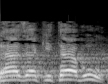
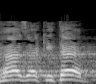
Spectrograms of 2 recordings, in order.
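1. الكلمة الأخيرة تنتهي بحركة ثم نون. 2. الكلمة الأخيرة تقف على حرف ساكن بدون حركة. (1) "لو عايز تظهر الحركة أقول هذا كتاب" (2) "تقف هذا كتاب"

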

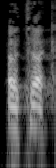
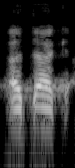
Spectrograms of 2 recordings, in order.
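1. تُنطق التاء مع نَفَس مسموع. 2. تُنطق التاء بدون نَفَس مسموع. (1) "والتاء هذه مهموسة" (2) "البعض يقول أتاك أتاك خطأ"

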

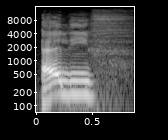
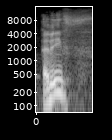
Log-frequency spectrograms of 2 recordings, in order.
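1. المقاطع متساوية ومتماثلة في الطول. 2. المقاطع متعجلة وغير متساوية في الطول. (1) "نفس الوزن نفس الزمن نفس التقطيع" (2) "يسرعون"

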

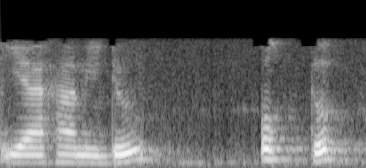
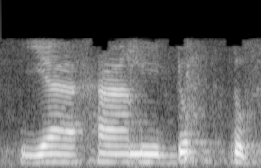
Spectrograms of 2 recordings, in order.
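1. Kedua kata diucapkan terpisah, dan vokal awalnya dibunyikan. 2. Kedua kata disambung tanpa vokal awal. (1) "Jadi asalnya ya hamidu uktub" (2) "hamzah wasal tidak diucapkan ya, menjadi ya hamiduktub"

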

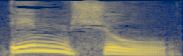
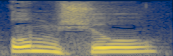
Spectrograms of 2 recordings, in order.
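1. أول حركة ليست 'u' مدورة. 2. أول حركة هي 'u' مدورة. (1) "بل نقول امشوا" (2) "لأن الشين مضمومة نضم الهمزة؟ لا"

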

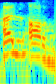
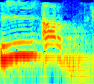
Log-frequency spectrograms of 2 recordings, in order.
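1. تبدأ الكلمة بحركة قصيرة قبل اللام. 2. تبدأ الكلمة مباشرة بلام ساكنة. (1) "لو بدأت بالأرض ماذا تقول؟ تقول الأرض" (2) "لا تقول الأرض، الأرض لا، هذا بدء بالسكون"

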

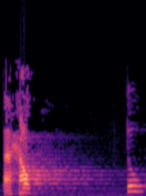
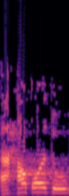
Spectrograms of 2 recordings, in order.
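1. الṭ ساكنة مفخمة، ثم تُنطق تاء. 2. الṭ مُظهرة تماما مع صدى. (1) "أدغمنا الطاء في التاء ولكن إدغاما ناقصا" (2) "لو أظهرنا لقلنا أحطت، فأظهرنا فقلقلنا مين؟ الطاء"

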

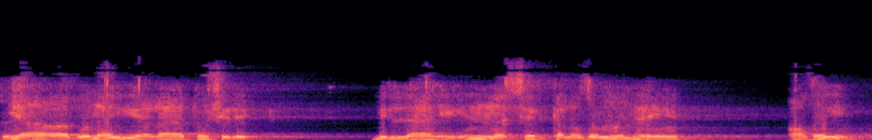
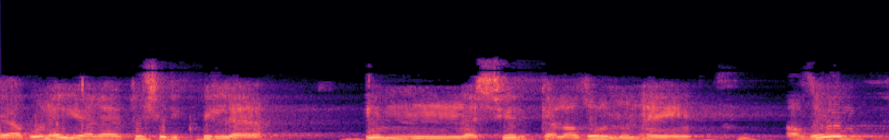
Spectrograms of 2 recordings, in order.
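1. يقع الوقف مباشرة بعد 'la tushrik'. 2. يقع الوقف مباشرة بعد 'billah'.

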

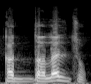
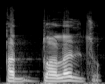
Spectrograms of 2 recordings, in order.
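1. Le d de qad fusionne avec la consonne suivante. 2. Le d de qad fusionne avec la consonne suivante.

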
